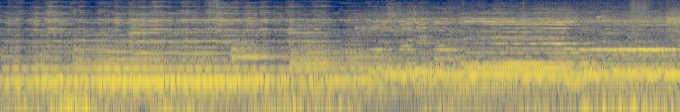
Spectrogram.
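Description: Church bells of the Russian Orthodox Gorny Convent near Jerusalem ring steadily and loudly on a Saturday, calling worshippers to the liturgy, their overlapping tones blending into a continuous resonant wash of sound with no pauses and no voices.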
